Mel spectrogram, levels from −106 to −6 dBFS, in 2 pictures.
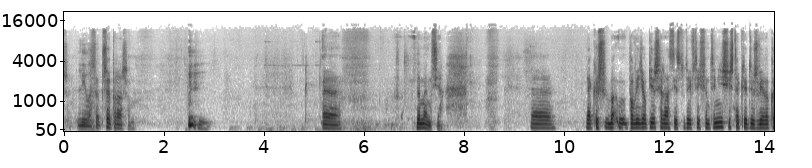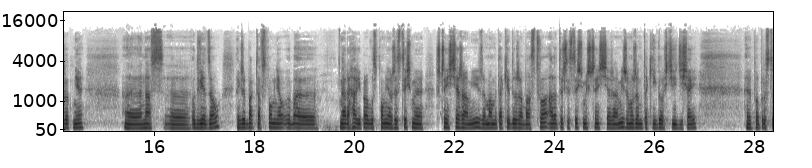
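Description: Throughout, the sound is dull and gurgling, with granular distortion and flickering upper bands, likely MP2 compression starving sub-bands of bits, which fits roughly 80 kbps.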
